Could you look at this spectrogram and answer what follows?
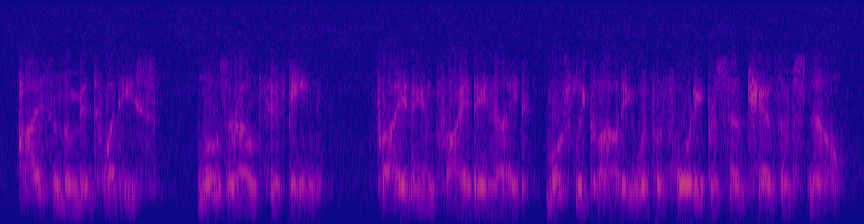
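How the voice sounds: A man speaks at a fairly slow pace with a medium pitch. His intonation is lively, and his tone is fairly bright.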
